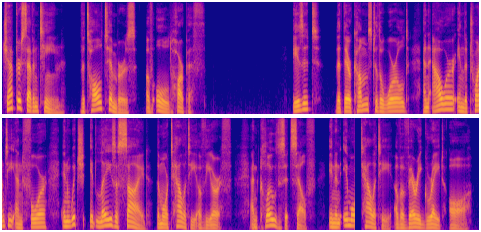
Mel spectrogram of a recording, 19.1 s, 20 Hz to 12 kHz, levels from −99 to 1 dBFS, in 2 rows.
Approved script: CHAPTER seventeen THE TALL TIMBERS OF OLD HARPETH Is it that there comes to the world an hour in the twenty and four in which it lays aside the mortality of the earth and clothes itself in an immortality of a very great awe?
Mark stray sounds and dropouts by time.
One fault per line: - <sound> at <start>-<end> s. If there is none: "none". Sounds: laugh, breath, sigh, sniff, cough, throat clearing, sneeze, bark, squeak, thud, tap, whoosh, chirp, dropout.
- dropout at 16.6-16.7 s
